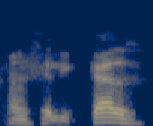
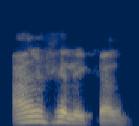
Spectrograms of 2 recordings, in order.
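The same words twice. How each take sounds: First: The stress is on the last syllable. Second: The stress is on the first syllable. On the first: The speaker calls it right. "si fuera la última, diría angelical" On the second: The speaker calls it wrong. "no puede ser la primera porque diría angelical"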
